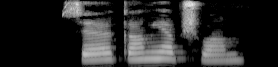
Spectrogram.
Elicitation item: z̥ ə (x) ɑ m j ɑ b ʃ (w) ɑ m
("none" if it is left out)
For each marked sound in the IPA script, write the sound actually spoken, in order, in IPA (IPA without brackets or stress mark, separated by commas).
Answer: k, w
